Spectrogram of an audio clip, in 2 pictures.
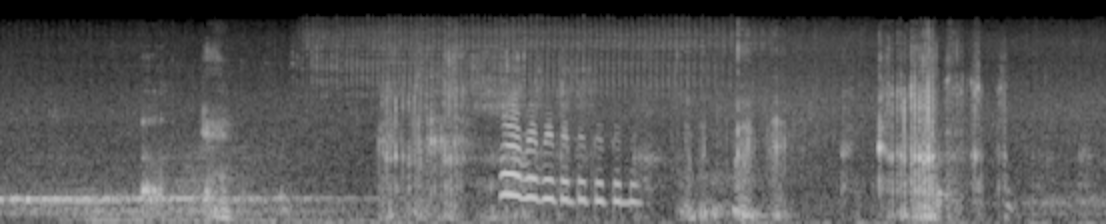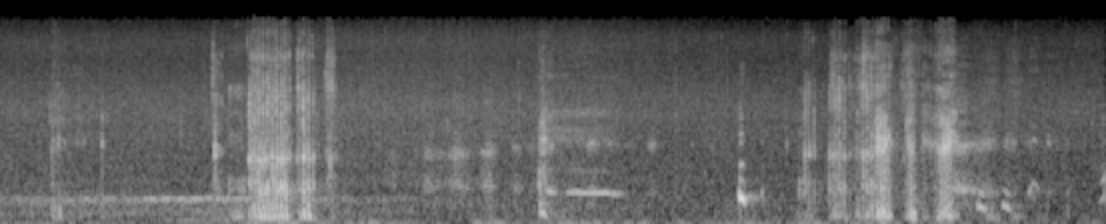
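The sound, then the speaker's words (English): Repeated snoring, with rough rasping inhales, snorting bursts and a low droning hum, recurring irregularly at moderate loudness with no words spoken. “I know someone else is snoring and I hate it.”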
